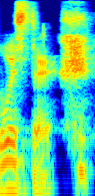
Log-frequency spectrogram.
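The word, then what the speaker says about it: Worcester: Worchester s yeah so we don't pronounce R so it's called Worster okay okay yeah so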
